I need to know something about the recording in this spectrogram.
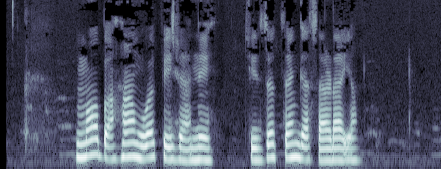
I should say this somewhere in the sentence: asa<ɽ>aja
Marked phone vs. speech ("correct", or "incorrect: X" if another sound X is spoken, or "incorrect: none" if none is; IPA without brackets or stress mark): correct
